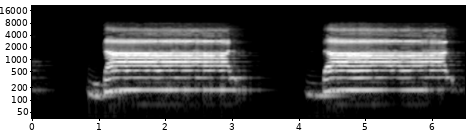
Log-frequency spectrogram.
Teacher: دال کا اور تا کا مخرج ایک ہی ہے، زبان کی نوک اور اوپر والے دانتوں کی جڑ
